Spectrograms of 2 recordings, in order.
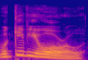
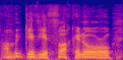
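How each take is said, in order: First: Said in the usual way. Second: Suggestive, a bit louder; cheeky innuendo. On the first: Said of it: "They were like". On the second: Shown as a demonstration. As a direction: lean into the dirty joke. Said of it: "See, I went straight there".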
